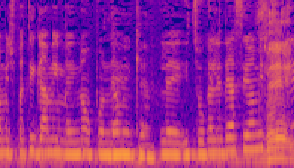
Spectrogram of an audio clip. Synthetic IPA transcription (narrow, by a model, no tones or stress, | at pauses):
miʃpatiɡamimejno̞po̞nekeleit͡suɡaljedejasijoamiʃpati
